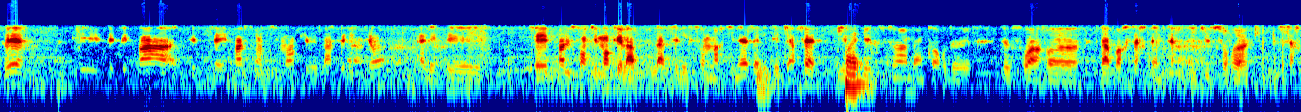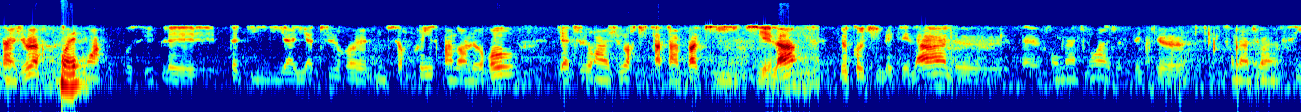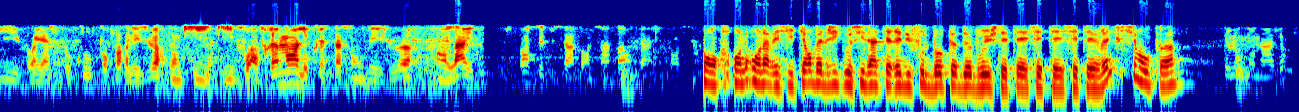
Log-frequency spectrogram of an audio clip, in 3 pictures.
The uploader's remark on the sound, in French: Attention, la qualité de la liaison n'était pas la plus optimale. Toutes nos excuses pour la qualité du son.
